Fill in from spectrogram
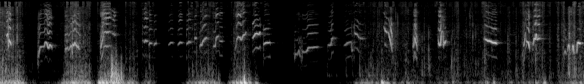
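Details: Kutilang emas, or ruby-throated bulbul, singing ngelowo style: quick twittering phrases with short whistled notes and upslurs, separated by heavy low knocking bursts and brief pauses.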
